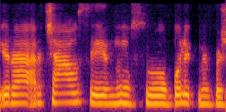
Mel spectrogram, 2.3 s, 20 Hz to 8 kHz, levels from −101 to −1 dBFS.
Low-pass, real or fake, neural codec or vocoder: 7.2 kHz; fake; vocoder, 22.05 kHz, 80 mel bands, HiFi-GAN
